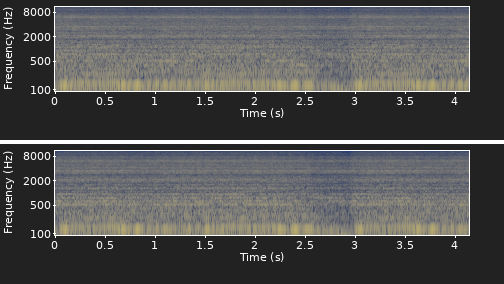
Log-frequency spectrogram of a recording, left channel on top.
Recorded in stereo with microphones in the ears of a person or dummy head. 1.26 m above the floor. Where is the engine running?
40° left (ahead or behind), 1.4 m.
